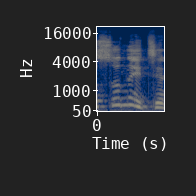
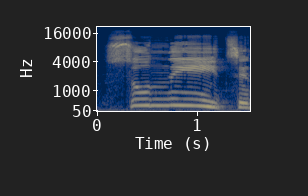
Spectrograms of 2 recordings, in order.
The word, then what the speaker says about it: суниці: слово цукерки місяць суниці скажіть слово суниці на скільки складів ділиться на чотири вірно А на який звук падає наголос суниці на звук и погляньте на цю ілюстрацію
